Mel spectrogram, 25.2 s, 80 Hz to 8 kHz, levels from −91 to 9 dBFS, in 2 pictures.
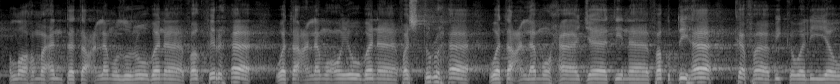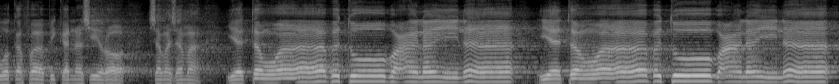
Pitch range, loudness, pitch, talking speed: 135-170 Hz, -29 LUFS, 140 Hz, 60 wpm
